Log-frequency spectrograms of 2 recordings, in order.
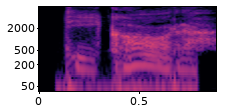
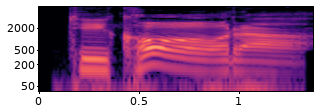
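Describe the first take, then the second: First: Soft murmur to oneself. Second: Loud, long-drawn call; mysterious voice crying out; cried out. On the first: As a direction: murmur the name, barely voiced. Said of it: "mormorò Tremal Naik". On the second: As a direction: call the name out slowly and loudly. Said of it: "gridò una voce". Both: A narrator's reading.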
